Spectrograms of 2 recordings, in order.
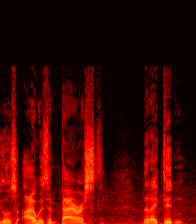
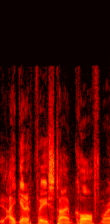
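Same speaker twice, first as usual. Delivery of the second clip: ordinary talk, nothing marked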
